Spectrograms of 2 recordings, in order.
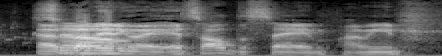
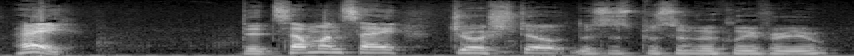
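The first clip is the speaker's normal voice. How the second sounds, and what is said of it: Imitates another person's voice. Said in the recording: “Did you do my voice like that? That's not what my voice sounds like.”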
